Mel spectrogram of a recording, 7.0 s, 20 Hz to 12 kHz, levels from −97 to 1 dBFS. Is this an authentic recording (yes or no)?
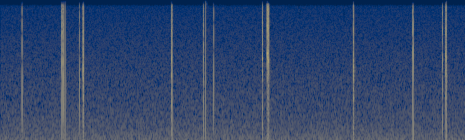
yes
